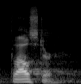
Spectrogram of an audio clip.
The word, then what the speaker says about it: Gloucester: Gloucester. The C is silent, sorry. So the Gloucester, England, and it came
